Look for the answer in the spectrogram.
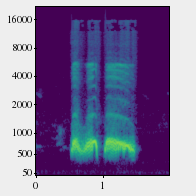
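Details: Spotted dove contest cooing ('thúc đấu'), deep 'giọng thổ' voice: a pair of strong, low, throaty coos, each about half a second long, separated by a brief pause, in otherwise quiet surroundings.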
